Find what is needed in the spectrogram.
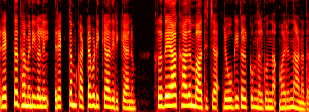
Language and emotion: Malayalam, neutral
